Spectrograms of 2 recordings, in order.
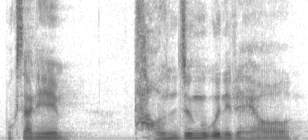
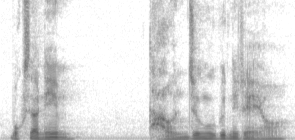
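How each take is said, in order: First: It is said in a bright, cheerful tone. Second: It is said in a low, subdued tone. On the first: The news is taken as something good. "그렇게 밝게 이야기를 하시는 거예요" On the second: The news is taken as something sad. "쫙 가라앉은 목소리로"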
